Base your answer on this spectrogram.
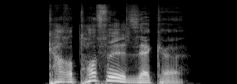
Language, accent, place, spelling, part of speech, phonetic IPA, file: German, Germany, Berlin, Kartoffelsäcke, noun, [kaʁˈtɔfl̩ˌzɛkə], De-Kartoffelsäcke.ogg
- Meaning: nominative/accusative/genitive plural of Kartoffelsack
